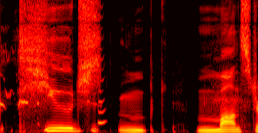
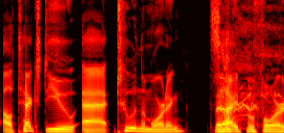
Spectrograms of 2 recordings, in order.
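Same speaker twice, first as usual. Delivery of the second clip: ordinary delivery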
